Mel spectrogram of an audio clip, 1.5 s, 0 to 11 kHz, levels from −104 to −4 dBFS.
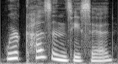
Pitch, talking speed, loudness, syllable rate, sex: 240 Hz, 160 wpm, -14 LUFS, 4.7 syllables/s, female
